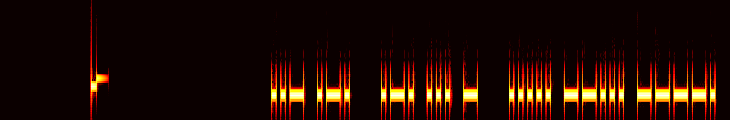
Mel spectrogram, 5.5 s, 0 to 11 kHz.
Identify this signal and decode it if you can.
Morse code, heard as a keyed tone, about 34 wpm, 700 Hz. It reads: UR RST 579
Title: Common QSO Phrases Encore 35wpm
